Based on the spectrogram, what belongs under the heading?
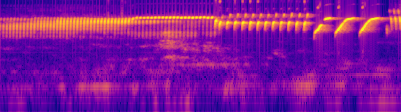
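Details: Yellow canary in long rolling 'ngerol' song, kept as a master bird for young canaries: a fast buzzing roll of many rapid pulses runs for nearly three seconds, then breaks into clipped repeated notes and rising whistled slurs.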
